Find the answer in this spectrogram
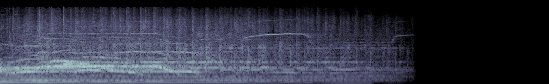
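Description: The last acoustic guitar chord ringing out while the audience claps and whoops. It all fades and cuts to silence a little after eight seconds.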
